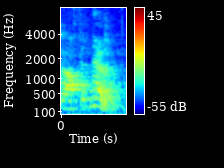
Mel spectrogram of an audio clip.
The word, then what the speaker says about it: afternoon: I'll talk to you about it this afternoon. Now, if we take the word afternoon, the primary lexical stress is on the last syllable, on the noon.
